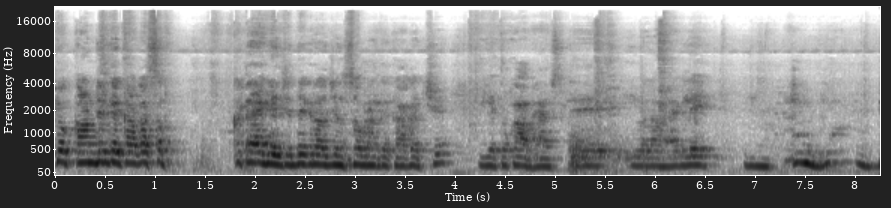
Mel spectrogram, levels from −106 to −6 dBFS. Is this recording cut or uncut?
uncut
